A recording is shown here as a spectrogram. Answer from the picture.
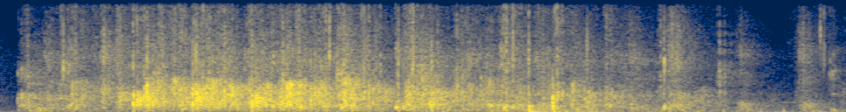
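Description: Audience applauding, starting at once, strongest over the first two seconds and fading away toward the end.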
